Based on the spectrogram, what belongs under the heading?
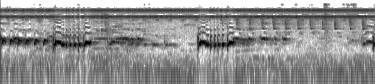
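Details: Zebra dove, called perkutut or merbok, singing a melodious lure song to prompt other doves to sing. Two pulsed, stuttering coo phrases about three seconds apart trail into softer purring notes, with a faint constant high-pitched hum.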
